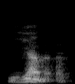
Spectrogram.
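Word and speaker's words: ꞽꜥb: Donc là, le mot yab, qui signifie réunir, s'écrit avec un i, et comme il est suivi d'un a, donc le haïn, il va se lire yab.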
